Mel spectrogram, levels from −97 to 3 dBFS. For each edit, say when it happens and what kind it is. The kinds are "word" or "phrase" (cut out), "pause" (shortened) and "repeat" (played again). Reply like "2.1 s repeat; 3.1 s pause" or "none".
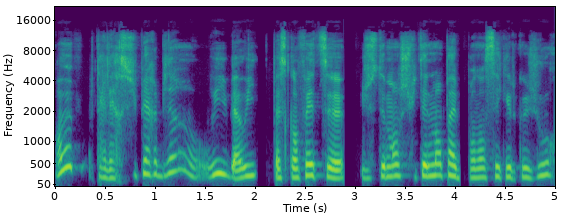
3.0 s pause; 4.0 s word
